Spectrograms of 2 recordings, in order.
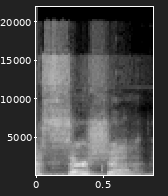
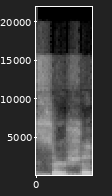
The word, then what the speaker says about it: Saoirse: this whole thing with Saoirse that was kind of like Liza with a Z. Yeah, rhymes with inertia.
